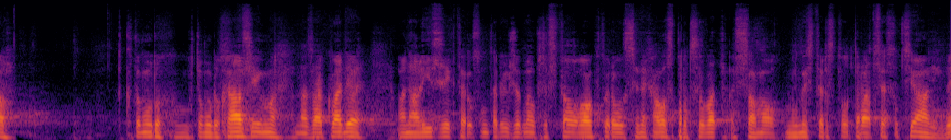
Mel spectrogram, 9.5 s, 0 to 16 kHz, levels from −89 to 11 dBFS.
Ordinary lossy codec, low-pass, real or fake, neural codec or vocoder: AAC, 64 kbps; 14.4 kHz; fake; codec, 44.1 kHz, 2.6 kbps, DAC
